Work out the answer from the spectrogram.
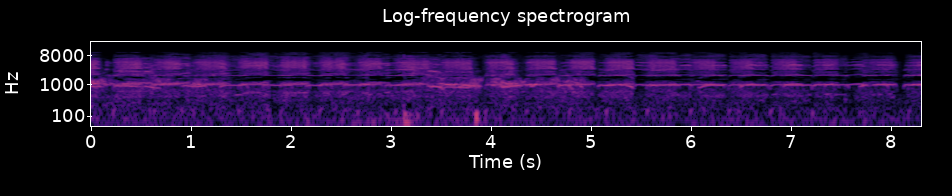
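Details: Gyrfalcon calling in a long run of loud, rasping, evenly repeated cackling notes, roughly two and a half per second, harsh and grating throughout with a few short dips between bursts.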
